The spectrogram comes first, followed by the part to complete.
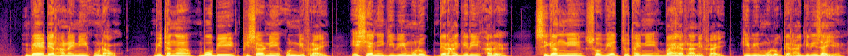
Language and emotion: Bodo, neutral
